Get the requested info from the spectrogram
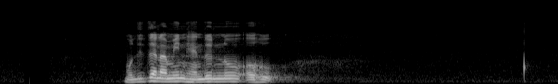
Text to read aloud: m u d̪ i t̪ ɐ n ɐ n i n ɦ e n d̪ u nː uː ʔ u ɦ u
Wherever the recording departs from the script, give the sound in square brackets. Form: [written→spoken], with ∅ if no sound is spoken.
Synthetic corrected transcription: m u d̪ i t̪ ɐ n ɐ [n→m] i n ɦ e n d̪ u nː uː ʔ [u→o] ɦ u

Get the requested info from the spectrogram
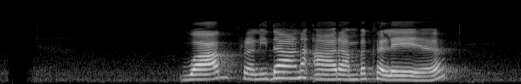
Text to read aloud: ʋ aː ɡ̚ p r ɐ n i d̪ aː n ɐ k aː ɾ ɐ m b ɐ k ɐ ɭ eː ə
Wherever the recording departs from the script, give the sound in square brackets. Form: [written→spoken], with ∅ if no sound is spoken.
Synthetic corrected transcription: ʋ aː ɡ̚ p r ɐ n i d̪ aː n ɐ [k→ʔ] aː ɾ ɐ m b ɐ k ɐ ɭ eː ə

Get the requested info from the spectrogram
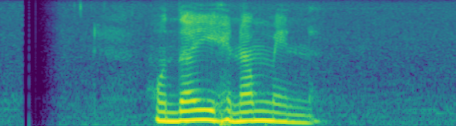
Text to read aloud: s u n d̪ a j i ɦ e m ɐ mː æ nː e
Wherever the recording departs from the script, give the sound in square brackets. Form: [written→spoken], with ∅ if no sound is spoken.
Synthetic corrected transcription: [s→h] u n d̪ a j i ɦ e [m→n] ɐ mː [æ→e] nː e

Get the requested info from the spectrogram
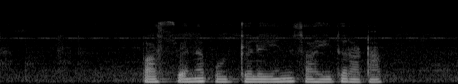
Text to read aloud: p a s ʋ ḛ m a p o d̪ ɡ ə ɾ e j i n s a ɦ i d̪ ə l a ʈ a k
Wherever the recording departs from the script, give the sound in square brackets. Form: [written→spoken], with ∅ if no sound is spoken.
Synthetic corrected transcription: p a s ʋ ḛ [m→n] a p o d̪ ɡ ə [ɾ→l] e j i n s a ɦ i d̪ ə [l→ɾ] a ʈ a k

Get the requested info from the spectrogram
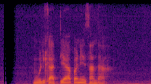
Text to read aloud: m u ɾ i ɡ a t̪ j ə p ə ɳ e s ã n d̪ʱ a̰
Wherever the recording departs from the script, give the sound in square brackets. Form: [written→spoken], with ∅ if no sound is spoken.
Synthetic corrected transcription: m u [ɾ→l] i [ɡ→k] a t̪ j [ə→a] p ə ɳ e s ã n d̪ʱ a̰

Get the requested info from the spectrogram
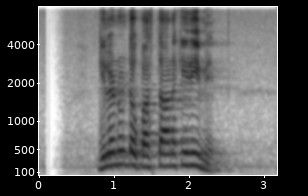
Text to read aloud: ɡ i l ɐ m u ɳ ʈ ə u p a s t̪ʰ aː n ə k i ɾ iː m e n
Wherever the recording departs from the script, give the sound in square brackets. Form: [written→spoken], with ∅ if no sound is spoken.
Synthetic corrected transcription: ɡ i l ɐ [m→n] u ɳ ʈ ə u p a s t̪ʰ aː n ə k i ɾ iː m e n

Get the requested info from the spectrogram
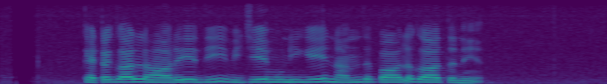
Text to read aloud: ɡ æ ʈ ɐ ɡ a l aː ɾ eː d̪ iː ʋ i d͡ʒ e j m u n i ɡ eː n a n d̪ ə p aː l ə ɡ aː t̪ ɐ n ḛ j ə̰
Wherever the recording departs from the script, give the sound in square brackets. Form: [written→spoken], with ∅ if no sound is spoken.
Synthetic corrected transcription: [ɡ→k] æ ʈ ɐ ɡ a l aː ɾ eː d̪ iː ʋ i d͡ʒ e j m u n i ɡ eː n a n d̪ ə p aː l ə ɡ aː t̪ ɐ n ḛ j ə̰

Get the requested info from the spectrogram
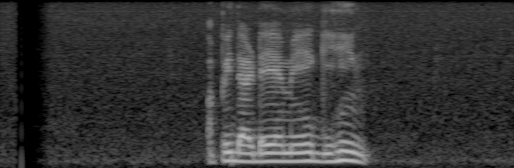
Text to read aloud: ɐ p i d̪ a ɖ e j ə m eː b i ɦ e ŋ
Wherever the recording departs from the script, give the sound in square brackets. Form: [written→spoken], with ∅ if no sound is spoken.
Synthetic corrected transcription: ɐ p i d̪ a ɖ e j ə m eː [b→ɡ] i ɦ [e→i] ŋ

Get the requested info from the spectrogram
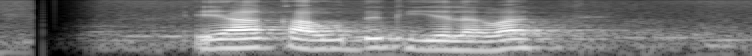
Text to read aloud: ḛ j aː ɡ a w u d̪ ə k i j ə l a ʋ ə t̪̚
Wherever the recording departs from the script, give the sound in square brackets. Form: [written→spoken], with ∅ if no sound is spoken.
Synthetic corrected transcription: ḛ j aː [ɡ→k] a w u d̪ ə k i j ə l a ʋ [ə→a] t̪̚

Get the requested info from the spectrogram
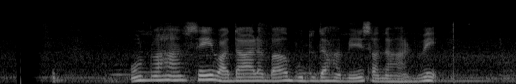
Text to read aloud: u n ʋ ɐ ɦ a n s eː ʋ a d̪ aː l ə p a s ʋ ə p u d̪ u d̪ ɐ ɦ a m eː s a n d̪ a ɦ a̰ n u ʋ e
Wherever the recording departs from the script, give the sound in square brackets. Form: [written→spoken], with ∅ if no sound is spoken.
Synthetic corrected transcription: u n ʋ ɐ ɦ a n s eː ʋ a d̪ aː l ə [p→b] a [s→∅] ʋ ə [p→b] u d̪ u d̪ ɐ ɦ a m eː s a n d̪ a ɦ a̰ n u ʋ e

